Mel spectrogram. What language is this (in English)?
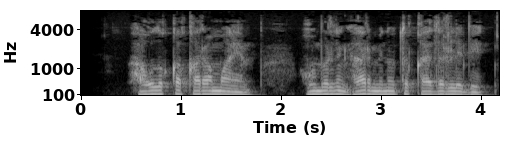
Bashkir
